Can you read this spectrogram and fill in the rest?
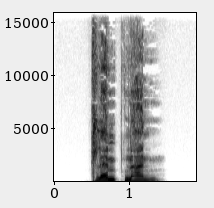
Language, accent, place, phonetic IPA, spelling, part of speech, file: German, Germany, Berlin, [ˈklɛmpnɐn], Klempnern, noun, De-Klempnern.ogg
- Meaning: dative plural of Klempner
